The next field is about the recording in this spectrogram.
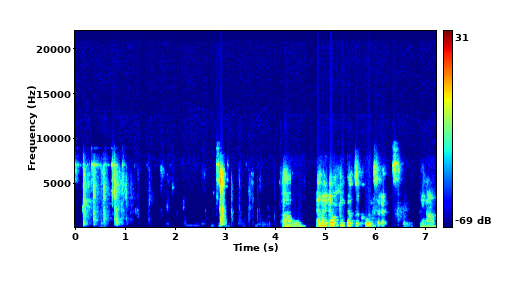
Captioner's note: clapping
